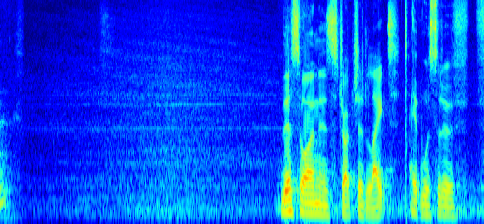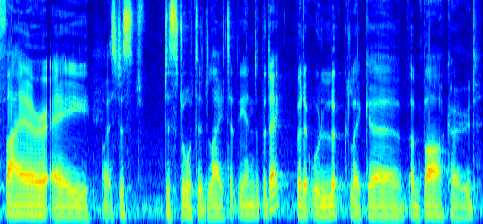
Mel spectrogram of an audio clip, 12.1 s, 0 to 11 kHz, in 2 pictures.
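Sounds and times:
fan running with high whine: 0.0s - 12.0s.

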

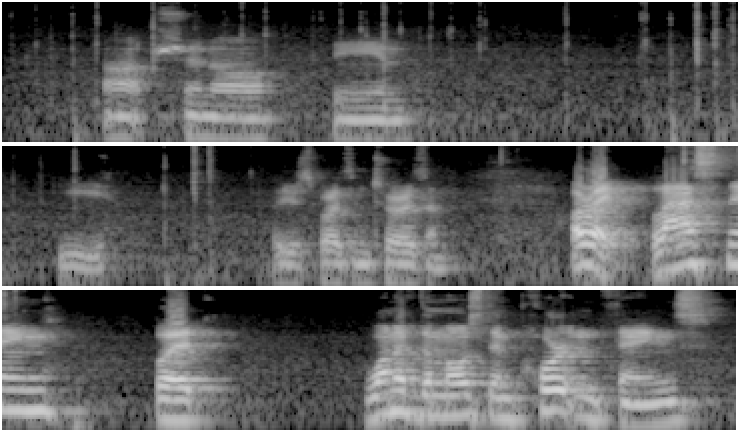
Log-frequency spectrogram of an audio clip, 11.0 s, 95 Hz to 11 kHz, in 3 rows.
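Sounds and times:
typing on computer keyboard: 0.0s - 4.8s.

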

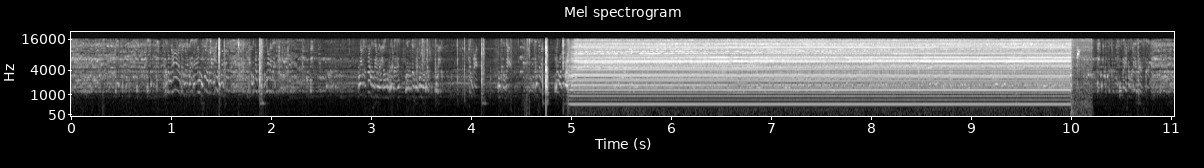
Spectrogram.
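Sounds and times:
electronic buzz tone: 5.0s - 10.1s.

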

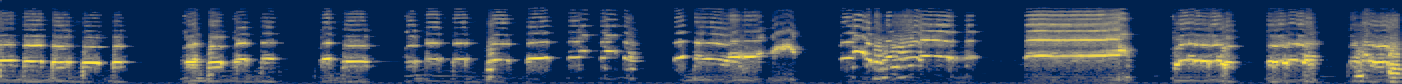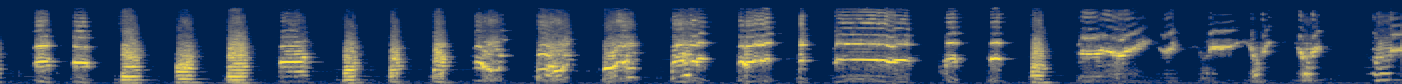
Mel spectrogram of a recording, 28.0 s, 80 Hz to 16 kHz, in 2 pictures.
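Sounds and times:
alto saxophone improvising: 0.0s - 28.0s.

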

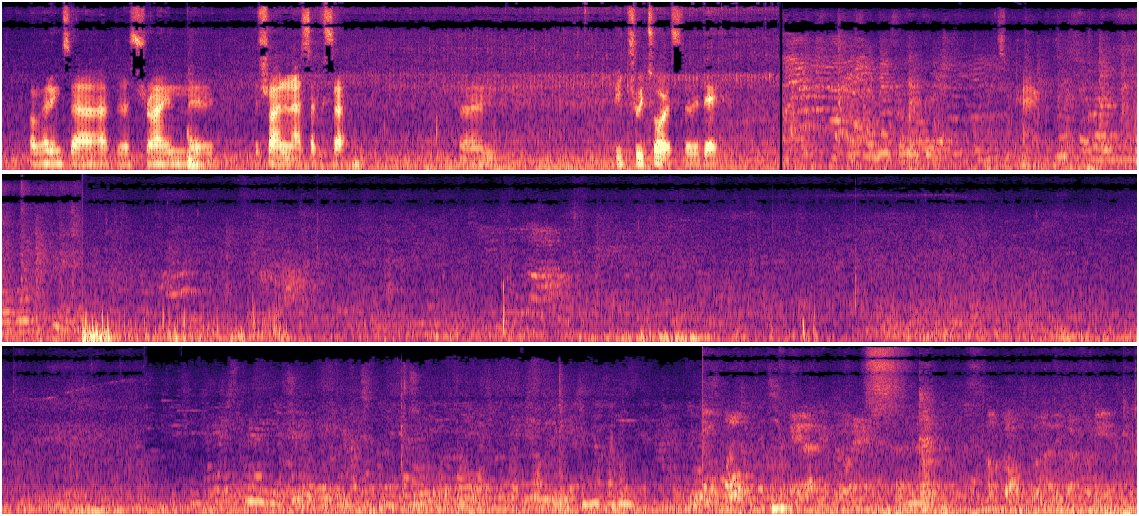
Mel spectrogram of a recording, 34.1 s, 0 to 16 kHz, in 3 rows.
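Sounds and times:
people chattering: 0.0s - 34.0s
traffic rumble: 0.0s - 34.0s.

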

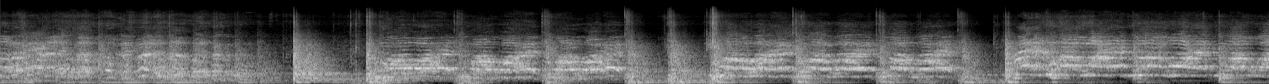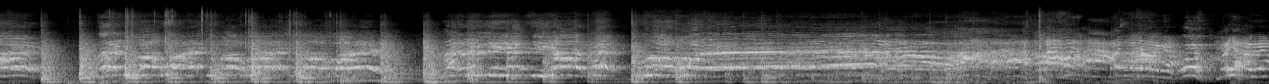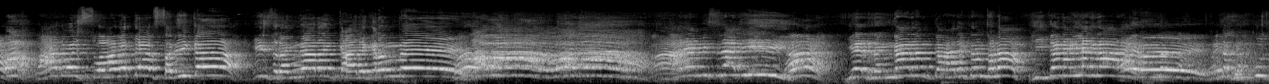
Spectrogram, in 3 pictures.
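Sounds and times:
group chanting in unison: 0.0s - 2.6s, 3.7s - 6.5s, 7.1s - 25.1s, 29.7s - 32.2s
percussive beats and stamps: 0.0s - 23.2s.

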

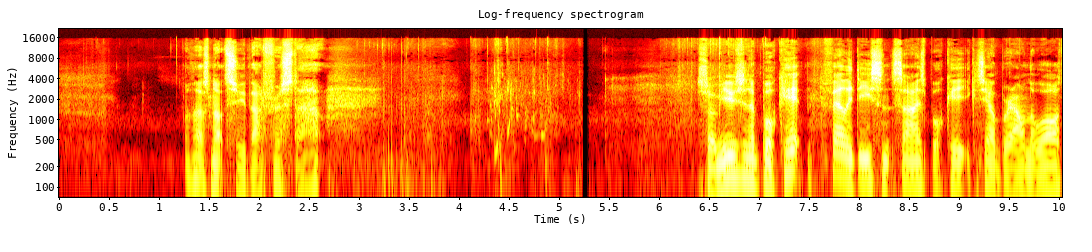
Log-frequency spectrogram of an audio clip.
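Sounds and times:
pond water trickling and splashing: 3.6s - 5.2s.

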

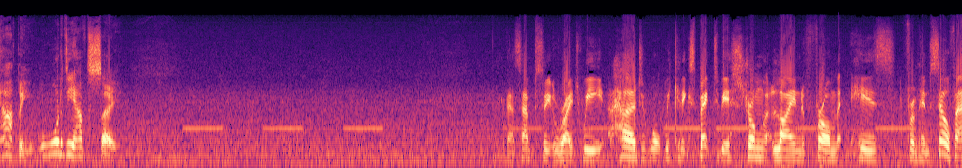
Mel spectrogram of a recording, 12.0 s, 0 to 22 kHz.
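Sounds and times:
street traffic hum: 0.0s - 12.0s
reversing alarm beeping: 2.3s - 4.8s, 6.4s - 10.4s, 11.0s - 11.5s.

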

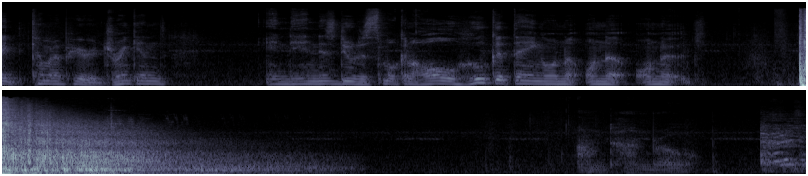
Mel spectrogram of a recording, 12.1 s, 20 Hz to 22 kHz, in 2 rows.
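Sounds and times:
loud bang: 6.0s - 8.5s.

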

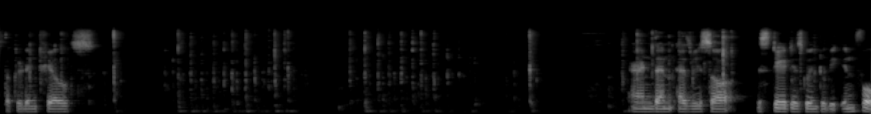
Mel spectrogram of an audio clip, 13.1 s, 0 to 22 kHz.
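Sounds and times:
typing on computer keyboard: 0.4s - 8.1s.

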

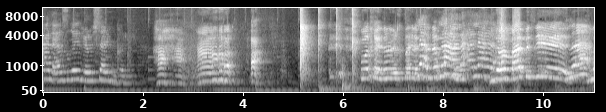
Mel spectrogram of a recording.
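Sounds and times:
sharp hand claps: 5.1s - 6.5s
young girls' excited voices: 6.3s - 11.0s.

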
